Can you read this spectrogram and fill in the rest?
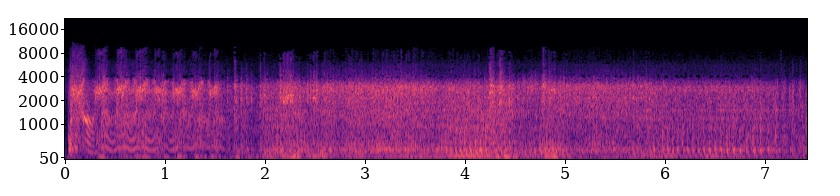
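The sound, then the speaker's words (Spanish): A voice mimics a car engine, a loud, continuous buzzing rumble with wavering pitch, revving up and down steadily for several seconds without pause. “Un automóvil.”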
